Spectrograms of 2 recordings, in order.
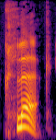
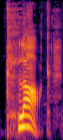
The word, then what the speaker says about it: clerk: The word clerk is not clerk in England. It's clerk, just like the family name, the clerk at the store.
